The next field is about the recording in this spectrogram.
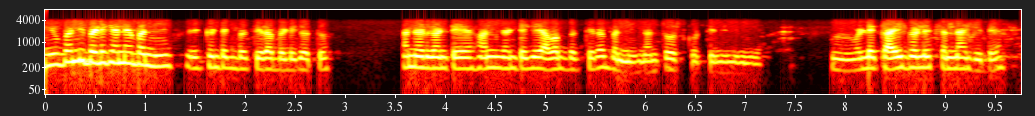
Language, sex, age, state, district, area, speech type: Kannada, female, 45-60, Karnataka, Mysore, urban, conversation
